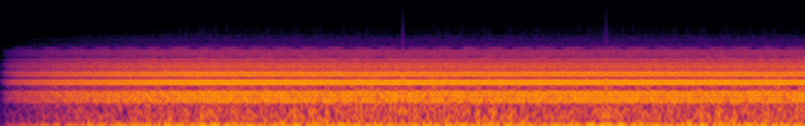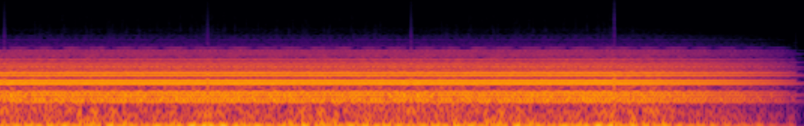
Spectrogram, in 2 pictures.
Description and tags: Mystic Ambient (No vinyl)
I filtered the crap outta my computer's humm, looped it oh-so-skillfully ;P and this is what I got, I couldn't resist putting vinyl crackle on it. It was destiny!
computer, drone, humm, pulse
